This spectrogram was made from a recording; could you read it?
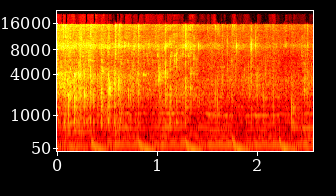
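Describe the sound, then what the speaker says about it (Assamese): Onions fry in hot oil in a wok with a dense, continuous, close sizzle over a repeating low mechanical chirp, and nobody speaks. "এতিয়া মই দিলোঁ ইয়াত পিঁয়াজ।"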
